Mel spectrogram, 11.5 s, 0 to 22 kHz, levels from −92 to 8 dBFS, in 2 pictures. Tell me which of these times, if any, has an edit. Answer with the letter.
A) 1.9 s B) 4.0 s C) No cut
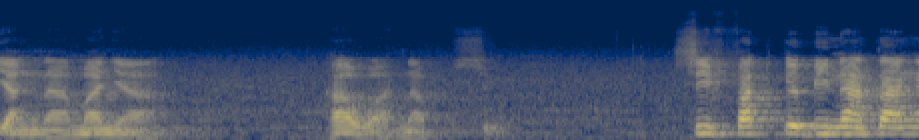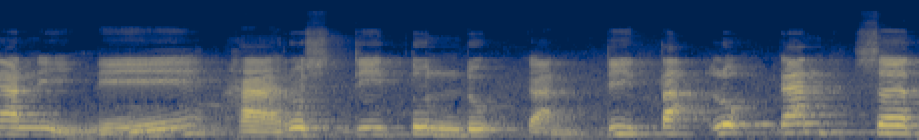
B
